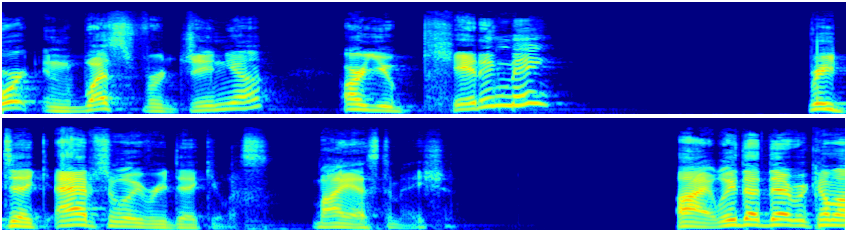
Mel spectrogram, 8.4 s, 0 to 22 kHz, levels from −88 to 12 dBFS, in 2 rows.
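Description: At 4.07 to 4.09 s a single sharp pop cuts across the speech, peaking roughly 10 dB above the surrounding level, just before "absolutely ridiculous my estimation". The speech carries on underneath without a break. This loud pop is likely a brief voltage pulse, from something like a plug, switch, static discharge or driver glitch, added straight onto the signal. The following circuitry shapes that pulse into the short, hard click that stands out above the speech.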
